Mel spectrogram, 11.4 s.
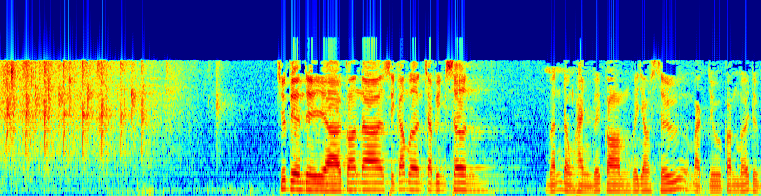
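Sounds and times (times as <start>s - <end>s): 
audience applauding: 0.0s - 3.4s
speech: 4.2s - 7.3s, 8.2s - 11.4s.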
